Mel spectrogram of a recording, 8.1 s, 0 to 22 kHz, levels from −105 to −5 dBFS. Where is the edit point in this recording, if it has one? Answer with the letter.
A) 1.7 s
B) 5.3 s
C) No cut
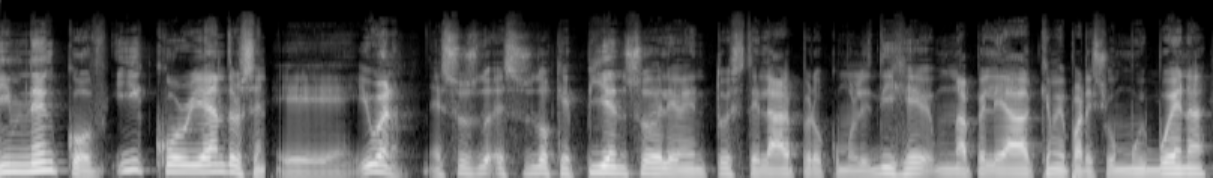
A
